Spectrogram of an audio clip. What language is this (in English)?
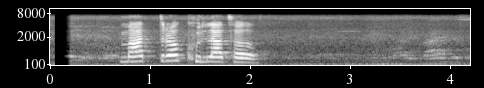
Nepali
